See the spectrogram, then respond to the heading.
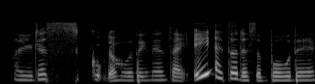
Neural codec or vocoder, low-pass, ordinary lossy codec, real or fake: none; 7.2 kHz; none; real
